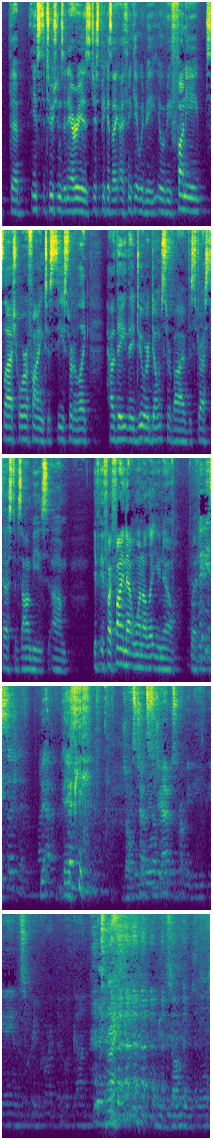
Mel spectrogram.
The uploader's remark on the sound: Theorizing Zombiism conference discussion. Podcast of discussion at Theorizing Zombiism conference.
